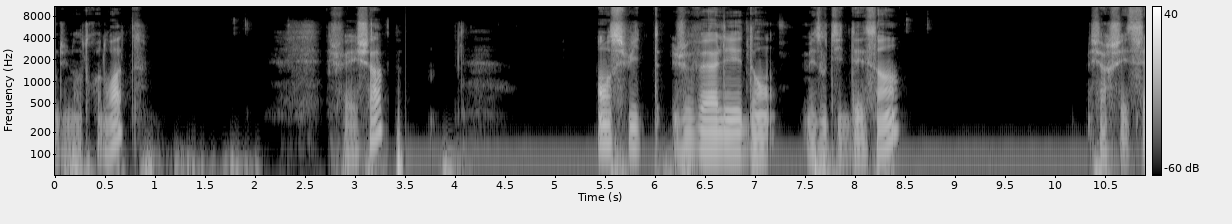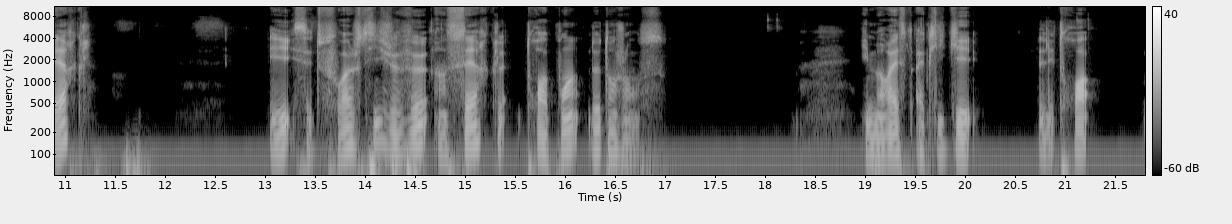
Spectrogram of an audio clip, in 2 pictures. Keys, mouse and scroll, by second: 2.1 click, 3.4 Escape, 8.8 click, 21.4 click.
